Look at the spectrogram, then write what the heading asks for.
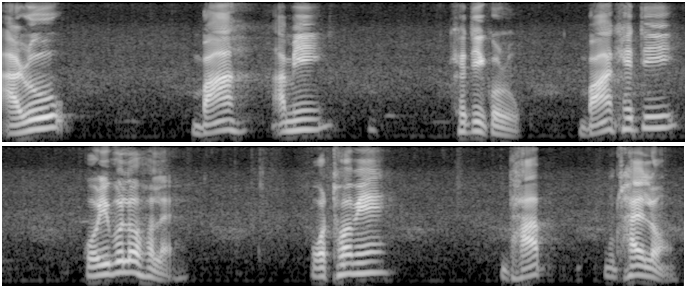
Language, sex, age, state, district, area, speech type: Assamese, male, 60+, Assam, Lakhimpur, urban, spontaneous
